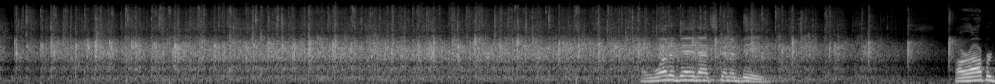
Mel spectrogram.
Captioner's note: applause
